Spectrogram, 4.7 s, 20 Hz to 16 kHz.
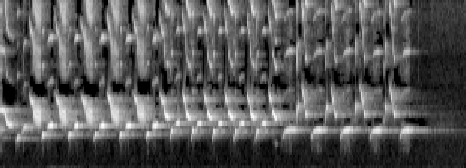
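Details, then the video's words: Clean-singing goldfinch-canary hybrid, a song meant to push males to sing and chicks to learn; a dense, rapid sequence of sharp, high chirps and buzzy twitters runs steadily before fading out. "Mixto de Jilguero Cantando Limpio 2022 para Estimular"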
